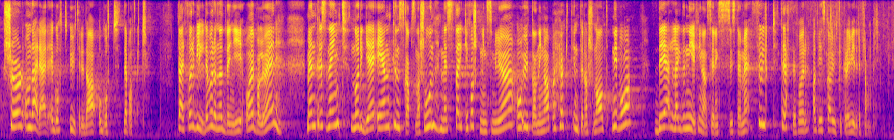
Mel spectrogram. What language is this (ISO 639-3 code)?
nor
